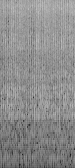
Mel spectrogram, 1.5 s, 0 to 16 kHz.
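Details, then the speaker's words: 1987 Land Rover Defender 110 12-passenger: a steady, even idle with a regular light ticking pulse, no knock or misfire, running like a sewing machine. It sounds healthy. "a small video here of the motor running so you can hear it. It runs like a little sewing machine."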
